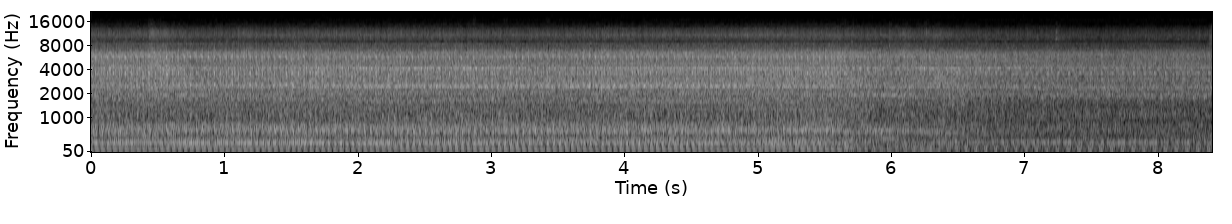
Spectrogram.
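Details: Kawasaki Prairie 400 ATV after engine rebuild, riding test: firm, regular single-cylinder thump under load, then a clean drop to lower revs, no knocks or misfires; runs fantastic, float still needs adjusting.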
